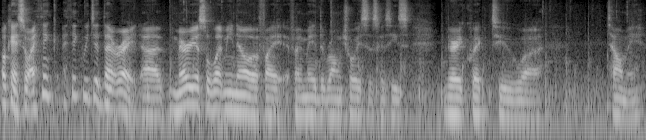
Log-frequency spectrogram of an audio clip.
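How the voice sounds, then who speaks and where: A man hosts a game livestream, chatting casually with viewers and rambling as he thinks aloud during play. His mid-range voice moves at normal speed over a noisy background with game music.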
